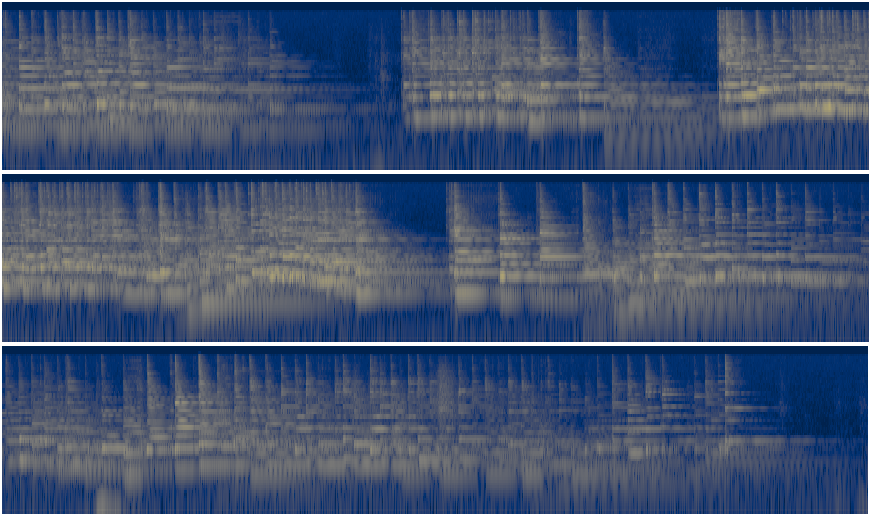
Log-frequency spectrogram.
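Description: Qanun, the Arabic plucked zither, played with finger picks. It runs a flowing melodic passage of plucked notes and fast tremolos in phrases, easing off briefly about four seconds in. During the playing the player moves from a major to a minor maqam by flipping the levers that retune the strings.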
